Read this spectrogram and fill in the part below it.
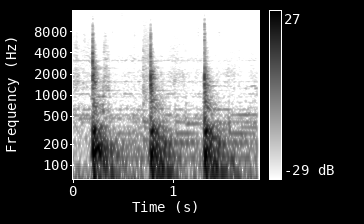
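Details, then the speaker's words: VW Golf Mk4 Estate 2.3 V5 with upgraded dog bone mount, hunting a knock: rubber mallet tap test on subframe gives dull, even thuds dying away cleanly, sounding solid; control arm also fairly solid. "Sounds pretty solid. Hit this control arm. Sounds fairly solid."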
